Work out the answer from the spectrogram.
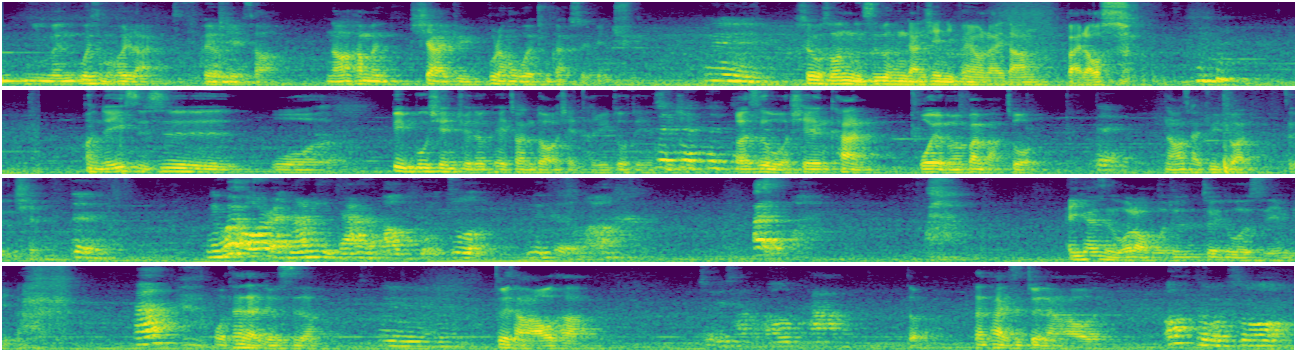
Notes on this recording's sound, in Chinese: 於是我決定開啟我的手機錄音功能，錄下我跟整復師的對話。當然這過程伴隨著我可能按到哪個痛點會該該叫。或許音質不如錄音室一般清晰透亮。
